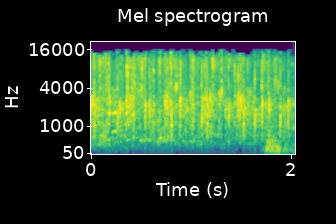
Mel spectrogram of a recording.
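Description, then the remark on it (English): A burst of audience applause at a stand-up comedy show, given for condoms after a safe-sex joke, dense steady clapping from many hands filling the whole clip at a fairly loud level, with a low voice swelling in near the end. “Round of applause for condoms?”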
